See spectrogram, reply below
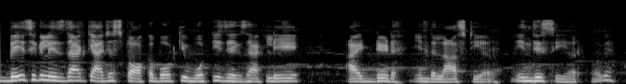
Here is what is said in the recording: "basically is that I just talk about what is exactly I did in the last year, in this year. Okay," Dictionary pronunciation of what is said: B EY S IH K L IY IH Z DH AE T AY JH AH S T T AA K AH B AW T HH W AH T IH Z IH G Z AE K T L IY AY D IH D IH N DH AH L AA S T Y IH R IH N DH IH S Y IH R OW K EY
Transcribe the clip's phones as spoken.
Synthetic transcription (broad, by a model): B EY S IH K L IY IH Z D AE T AY JH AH S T T AA K AH B AW T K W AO T IH Z IH G Z AE K T L IY AY D IH D IH N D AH L AA S T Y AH R IH N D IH S Y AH R OW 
